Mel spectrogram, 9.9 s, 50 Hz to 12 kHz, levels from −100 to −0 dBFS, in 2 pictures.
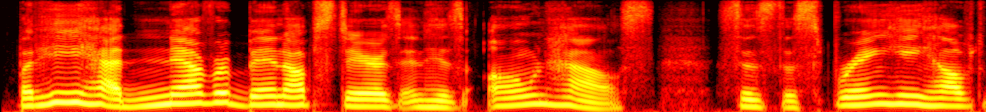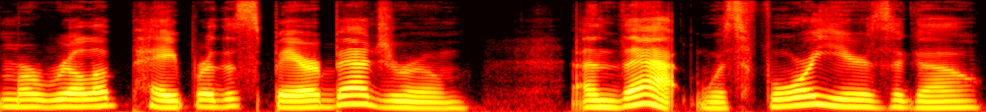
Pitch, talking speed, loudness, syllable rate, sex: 180 Hz, 160 wpm, -20 LUFS, 4.3 syllables/s, female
